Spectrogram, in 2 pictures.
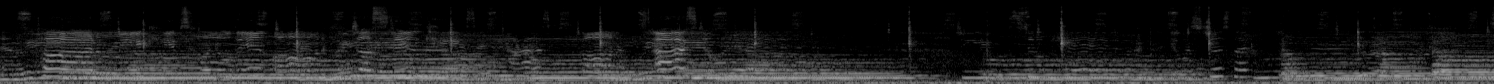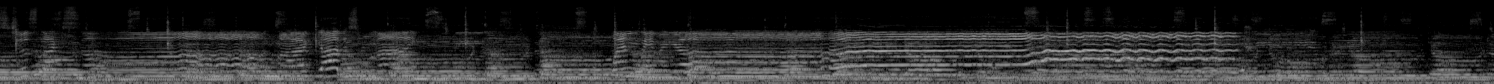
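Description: Women's a cappella group singing: a lead voice over sustained backing harmonies, with no instruments. The lead rises and swells with vibrato about two-thirds of the way through, where the singing is loudest.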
